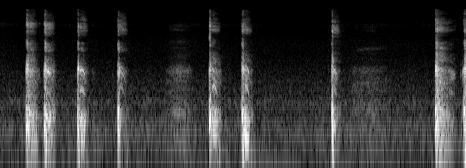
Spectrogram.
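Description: Harsh, forceful coughs in quick runs, about eight bursts with breaths drawn between; a severe coughing bout.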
